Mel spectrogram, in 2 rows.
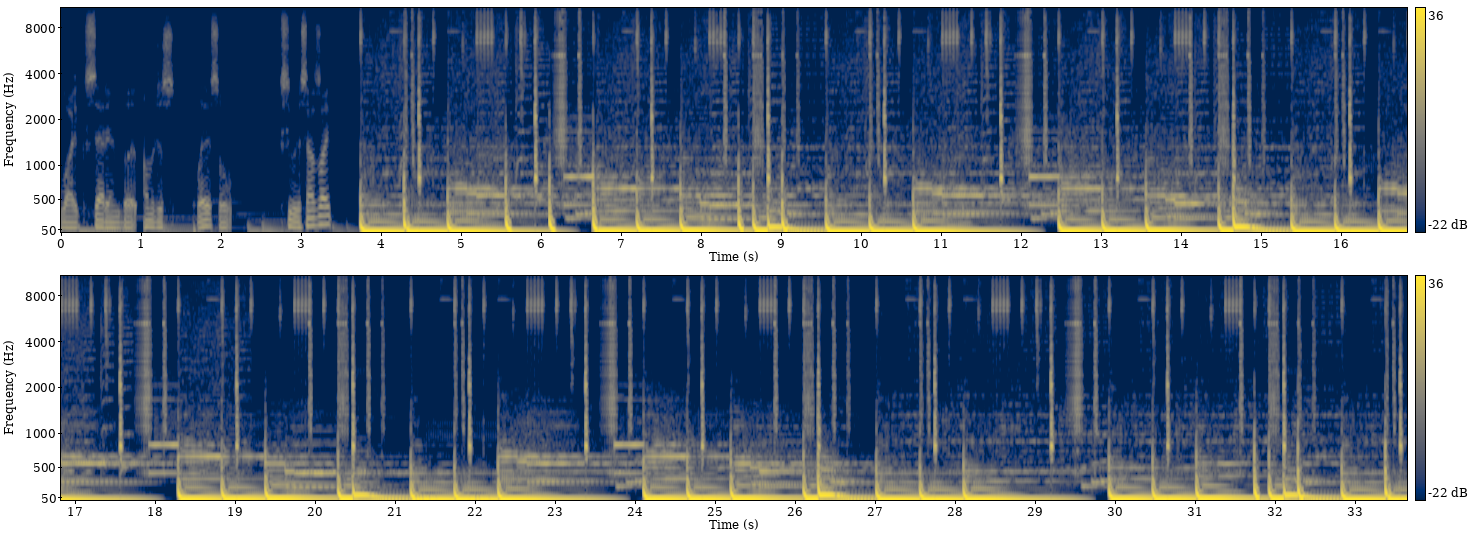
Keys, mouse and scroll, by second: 16.2 double click, 26.0 double click.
